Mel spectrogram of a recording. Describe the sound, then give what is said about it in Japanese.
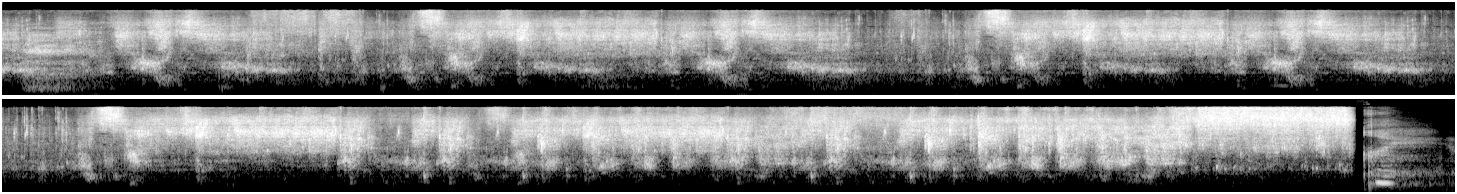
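Steady running water splashes and patters continuously, like a shower rinsing shampoo foam out of hair toward the crown of the head, with soft wet crackles and small drips throughout and no voices. “つむじにかけてもシャンプー泡が残りやすいので。”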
